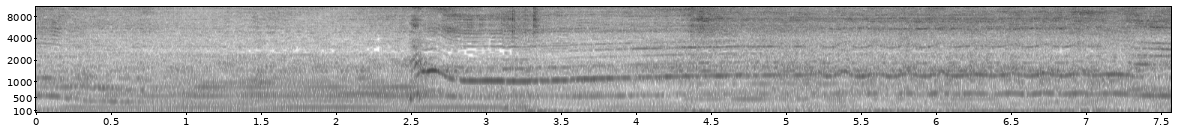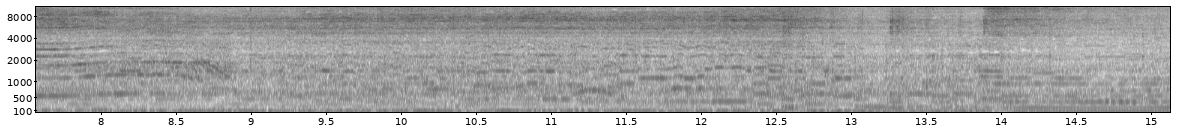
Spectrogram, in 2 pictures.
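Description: A live hard-rock band playing loud through a stadium PA, recorded from the crowd: distorted electric guitars, bass and drums. A long high note held with vibrato runs from about two and a half to nine seconds in.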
